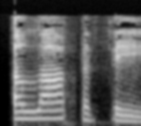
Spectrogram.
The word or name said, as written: allopathy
